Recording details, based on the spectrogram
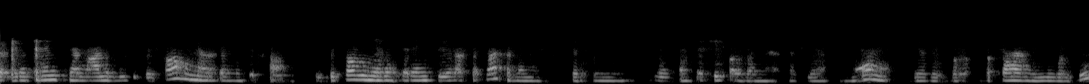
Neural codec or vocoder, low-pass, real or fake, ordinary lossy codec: autoencoder, 48 kHz, 32 numbers a frame, DAC-VAE, trained on Japanese speech; 3.6 kHz; fake; MP3, 16 kbps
